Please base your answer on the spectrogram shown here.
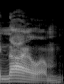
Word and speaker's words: Nihilum: I think that's Nihilum. Okay, Nihilum. Yeah, let's call it that. I think you're right. Like nihilist.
